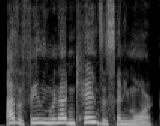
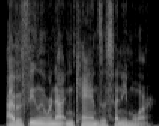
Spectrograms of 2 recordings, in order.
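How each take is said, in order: First: It is said in a high, squeaky cartoon voice. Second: It is said in a normal speaking voice.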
